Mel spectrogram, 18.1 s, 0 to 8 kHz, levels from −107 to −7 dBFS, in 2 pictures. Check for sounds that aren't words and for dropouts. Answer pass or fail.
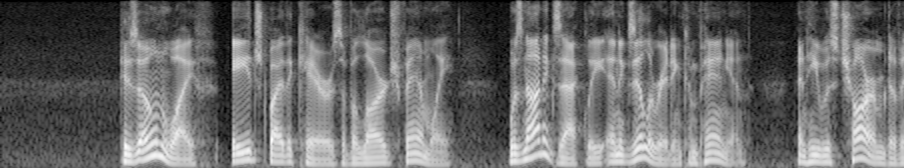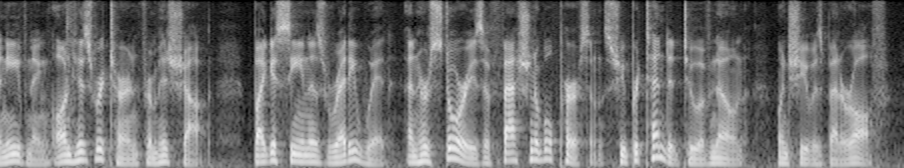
pass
